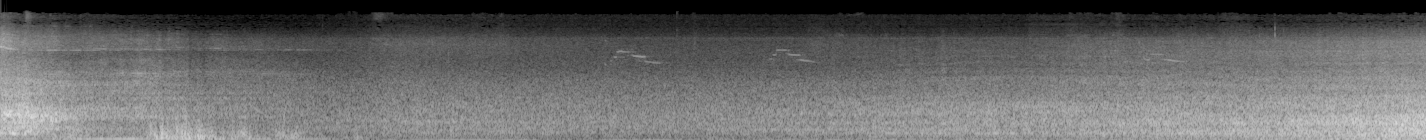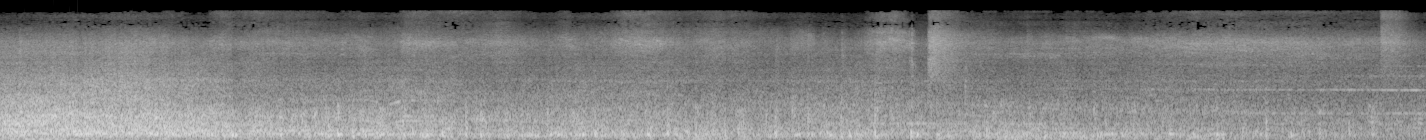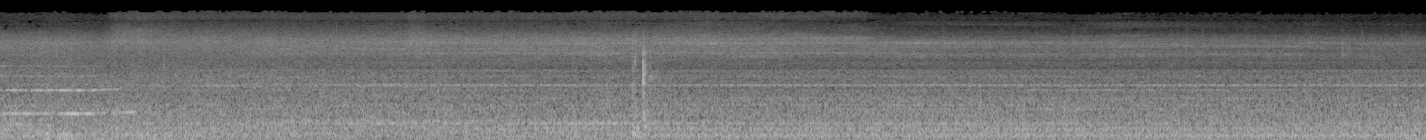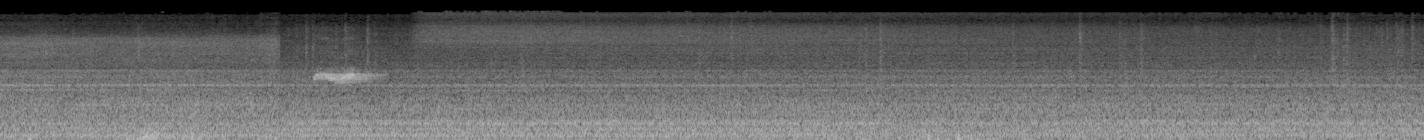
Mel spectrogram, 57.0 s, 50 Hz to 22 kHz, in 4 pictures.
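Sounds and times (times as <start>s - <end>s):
diesel train engine: 0.0s - 57.0s
train wheels rolling: 9.0s - 57.0s
high wheel squeals: 24.3s - 39.6s.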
